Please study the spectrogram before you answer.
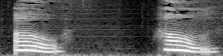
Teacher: It begins with the tongue low in the mouth, then transitions to a sound very similar to a W sound. This means that the tongue rises in the back at the same time as the lips are made into a slight circle. · Term: long O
